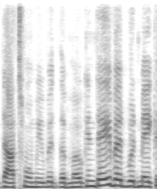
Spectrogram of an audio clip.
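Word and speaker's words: Mogen David: any kind of big dinner or anything have David moan wine am I saying it right Mogan David oh I got the names the David Mo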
